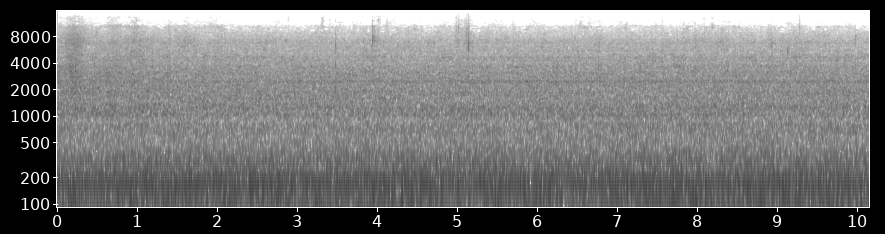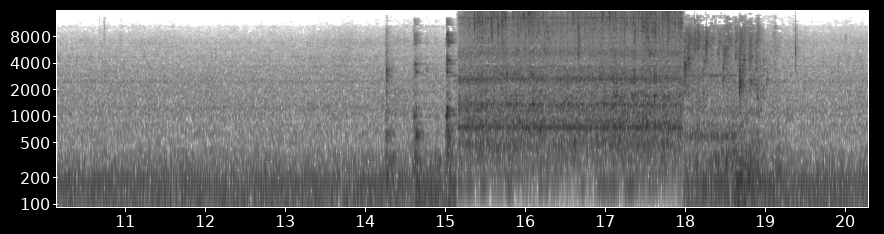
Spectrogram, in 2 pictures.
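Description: A steady low kitchen hum, with about three seconds of running water from a tap near the end, bracketed by a few small clicks.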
